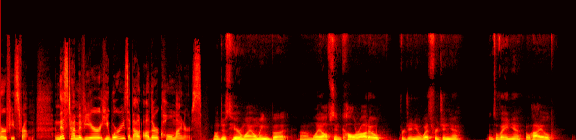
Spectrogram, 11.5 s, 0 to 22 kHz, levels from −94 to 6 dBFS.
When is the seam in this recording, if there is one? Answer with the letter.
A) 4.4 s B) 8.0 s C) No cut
B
